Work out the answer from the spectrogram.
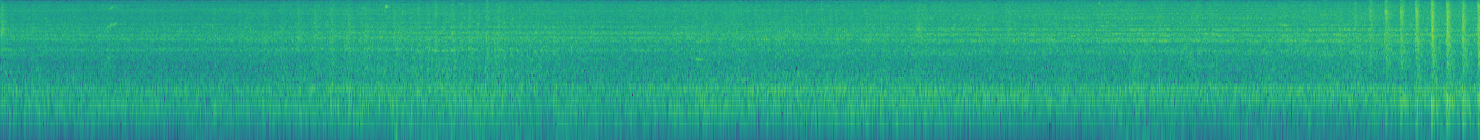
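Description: Freight train of loaded double-deck car-transport wagons rolling past, a steady rumble of steel wheels on rail. Near the end comes a quick run of wheel clicks over a rail joint.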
